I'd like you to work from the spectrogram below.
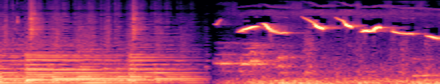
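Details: Blue-and-white flycatcher (selendang biru), found in Java, Sumatra and Kalimantan, gives a quick run of about six high, thin whistled notes, each slurred up or down, after a short stretch of background music.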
